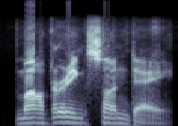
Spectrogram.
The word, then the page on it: Mothering Sunday: American English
